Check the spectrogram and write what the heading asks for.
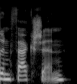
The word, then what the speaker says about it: infection: Mild infection. Mild rhymes with child, and the stress in infection is on feck.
